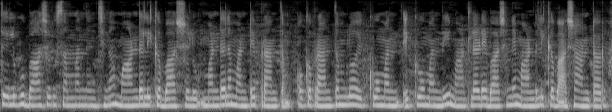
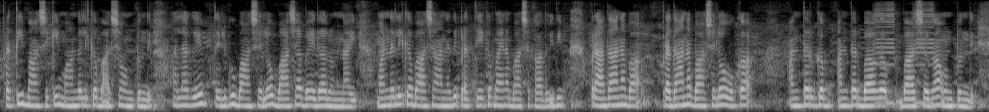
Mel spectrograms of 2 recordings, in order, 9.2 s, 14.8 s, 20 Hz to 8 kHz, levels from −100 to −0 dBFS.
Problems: none marked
